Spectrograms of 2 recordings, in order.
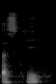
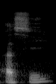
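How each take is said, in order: First: The word is said with a k sound. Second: The word is said without a k sound. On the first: This is how some other people say it. "je crois qu'il y en a qui disent ASCII" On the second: This is the speaker's own pronunciation. "Moi je dis euh, assis"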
